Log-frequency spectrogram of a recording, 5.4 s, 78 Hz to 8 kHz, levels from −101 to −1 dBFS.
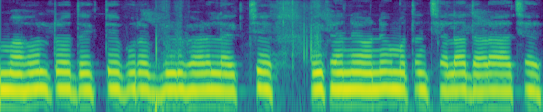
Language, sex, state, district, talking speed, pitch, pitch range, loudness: Bengali, female, West Bengal, Purulia, 130 wpm, 195 Hz, 190-200 Hz, -13 LUFS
